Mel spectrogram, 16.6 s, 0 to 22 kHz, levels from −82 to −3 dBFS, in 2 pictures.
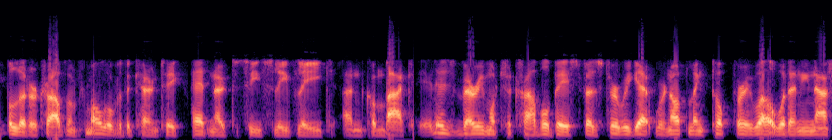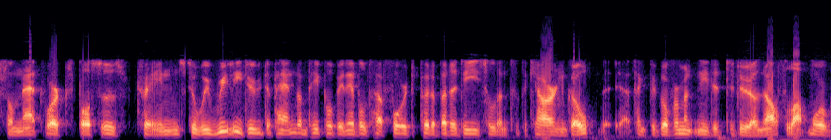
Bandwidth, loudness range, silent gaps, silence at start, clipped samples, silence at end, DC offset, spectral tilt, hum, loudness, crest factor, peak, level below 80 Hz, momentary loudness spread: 8.2 kHz; 3 LU; none; 0.05 s; under 0.1%; 0 s; under 0.1%; -6.5 dB/octave; none; -18 LUFS; 16 dB; -2 dBFS; -58 dBFS; 9 LU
